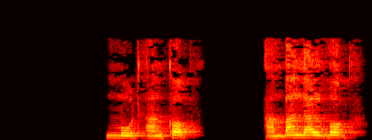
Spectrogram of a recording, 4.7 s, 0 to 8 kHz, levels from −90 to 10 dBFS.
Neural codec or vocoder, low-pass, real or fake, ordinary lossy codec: codec, 16 kHz in and 24 kHz out, 1 kbps, XY-Tokenizer; 7.2 kHz; fake; MP3, 24 kbps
